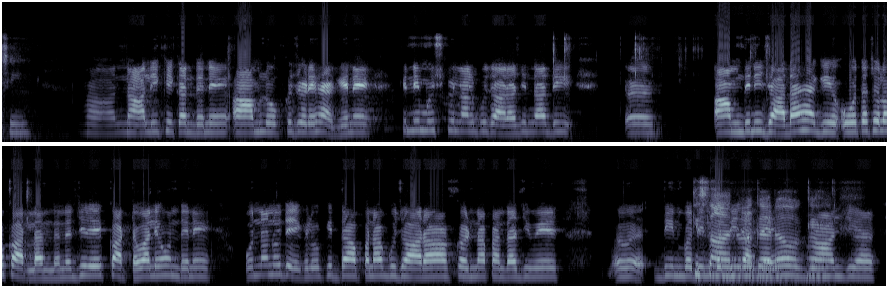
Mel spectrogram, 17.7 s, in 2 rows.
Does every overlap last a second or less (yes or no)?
no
